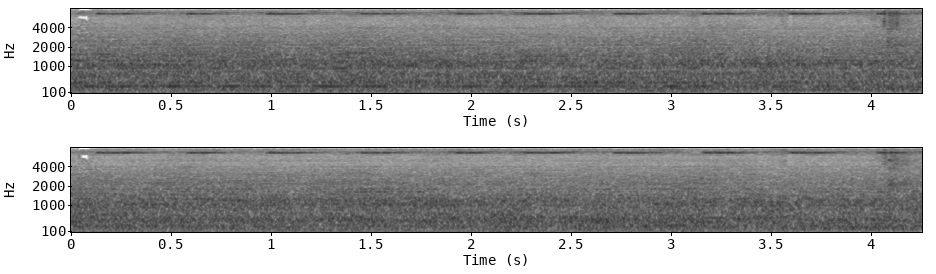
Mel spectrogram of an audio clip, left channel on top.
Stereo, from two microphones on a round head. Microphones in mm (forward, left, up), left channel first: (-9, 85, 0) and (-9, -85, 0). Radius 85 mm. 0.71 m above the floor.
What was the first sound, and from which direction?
An insect, 40° left (ahead or behind).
